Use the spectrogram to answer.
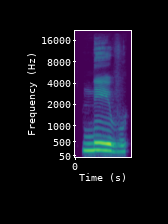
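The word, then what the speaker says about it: knave: निर्दयता एट्रोसिटी या क्रुएल नेव के साइलेंट है नेव मतलब रोग दुष्ट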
